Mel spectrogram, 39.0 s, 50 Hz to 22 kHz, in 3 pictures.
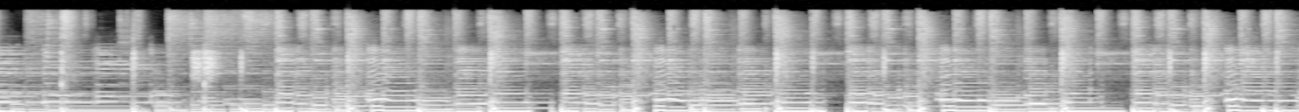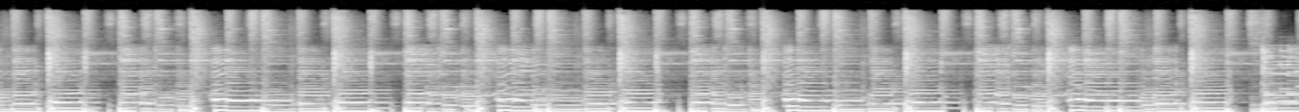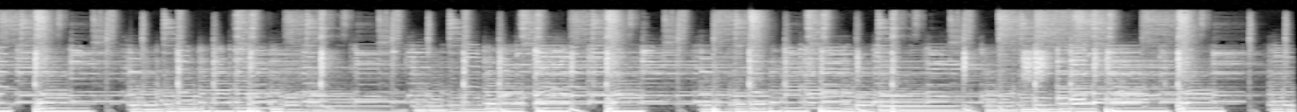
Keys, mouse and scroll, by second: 0.6 shift+s, 3.2 shift+s, 4.9 shift+s, 7.4 shift+s, 8.5 shift+s, 10.4 shift+s, 11.9 shift+s, 13.5 shift+s, 14.7 shift+s, 17.7 shift+s, 19.2 shift+s, 23.2 shift+s, 24.2 shift+s, 25.7 shift+s, 26.6 shift+s, 27.2 shift+s, 31.1 shift+s, 32.8 shift+s, 33.8 shift+s.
